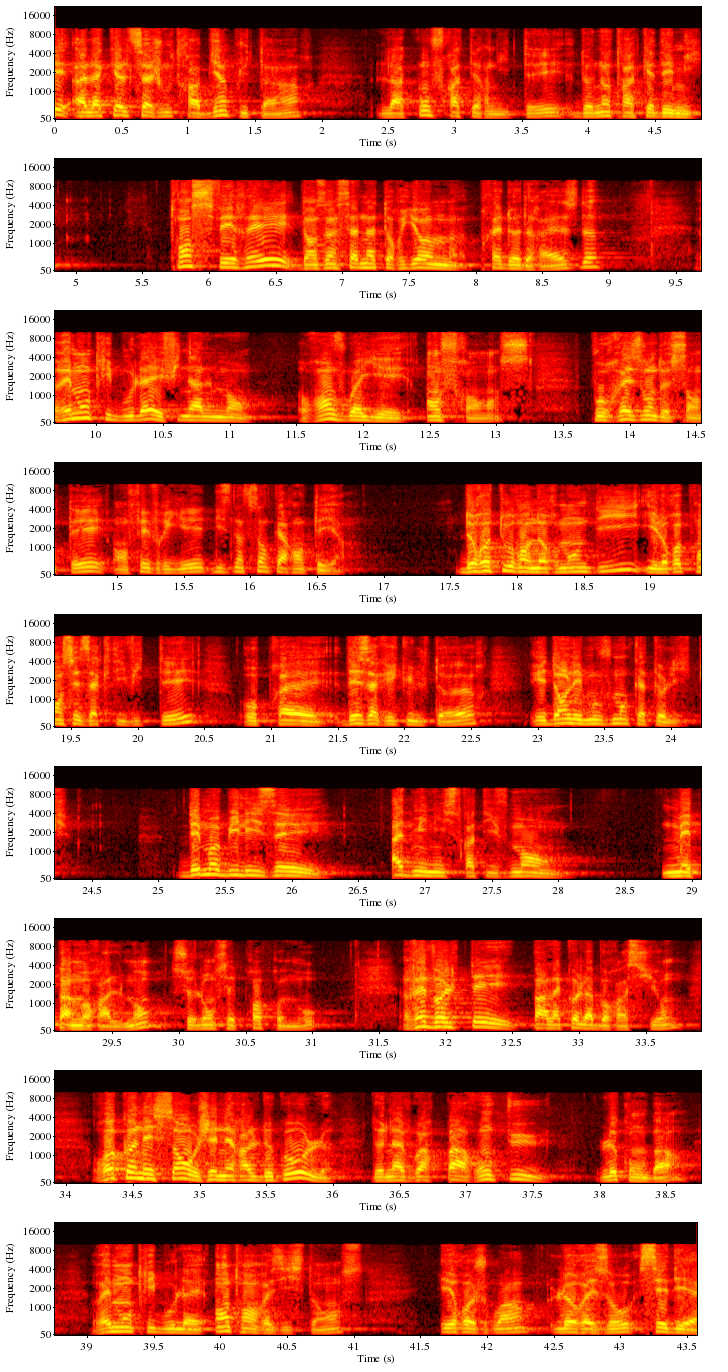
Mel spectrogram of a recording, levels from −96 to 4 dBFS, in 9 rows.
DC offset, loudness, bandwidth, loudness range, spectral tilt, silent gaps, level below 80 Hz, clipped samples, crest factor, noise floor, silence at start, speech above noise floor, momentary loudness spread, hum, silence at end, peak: under 0.1%; -26 LUFS; 10 kHz; 4 LU; -3.5 dB/octave; none; -66 dBFS; under 0.1%; 16 dB; -68 dBFS; 0 s; 42 dB; 12 LU; none; 0 s; -10 dBFS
